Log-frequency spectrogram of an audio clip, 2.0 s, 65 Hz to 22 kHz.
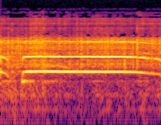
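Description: Imitation of a rooster's crow on an old acoustic 78 rpm recording: two short gliding notes, then one long held note that sags in pitch as it ends.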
